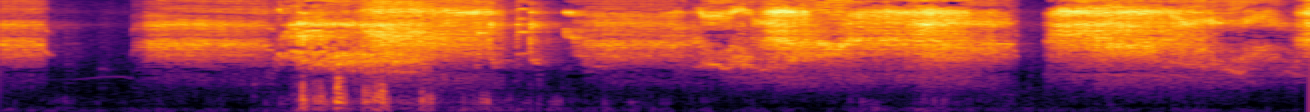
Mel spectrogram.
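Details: Common myna chicks in the nest give harsh, hissing, raspy begging calls in long, nearly continuous bursts with brief pauses as a parent brings food. A few soft rustles and thumps are heard in between.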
